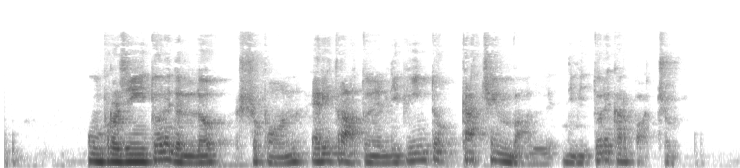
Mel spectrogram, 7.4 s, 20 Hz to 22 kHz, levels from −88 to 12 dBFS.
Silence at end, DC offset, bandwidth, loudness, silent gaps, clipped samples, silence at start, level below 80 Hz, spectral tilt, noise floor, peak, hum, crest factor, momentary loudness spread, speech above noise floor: 0.65 s; under 0.1%; 7.2 kHz; -23 LUFS; none; under 0.1%; 0.05 s; -54 dBFS; -8 dB/octave; -66 dBFS; -6 dBFS; none; 18 dB; 19 LU; 43 dB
